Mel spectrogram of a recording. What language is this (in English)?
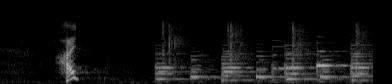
Japanese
